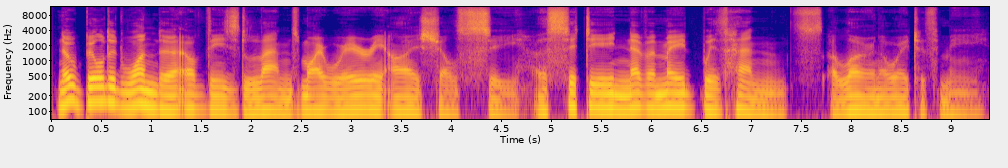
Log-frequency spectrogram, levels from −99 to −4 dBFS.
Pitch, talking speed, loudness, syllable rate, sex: 100 Hz, 130 wpm, -18 LUFS, 3.3 syllables/s, male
